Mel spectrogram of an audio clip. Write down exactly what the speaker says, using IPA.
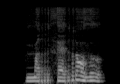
mɑrθærɔ ðʊ

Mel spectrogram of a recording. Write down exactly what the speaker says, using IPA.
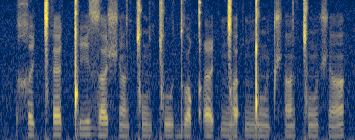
χi˨ǀʰɛ˨˥ǃi˨˥zɐ˨˥ ʃɐ̃˨˩˦ǀũ˨ǀu˨ du˨˩˦qʼi˨˩˦ʔŋ͡ǀɐ˨˥ʔ ŋ͡ǃũ˨˩˦t͡ʃʼɐ̃˨˥ǀũ˨˥ ʃɐ̃˨˥

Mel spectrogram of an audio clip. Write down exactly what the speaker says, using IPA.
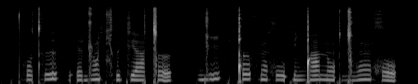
pʰotʰɨ | ʔeɖ͡ʐõ t͡ɕʰʉkʲaːǀɵ | ɡi | ǃɵ fõ xuːʔɾʲɨŋ͡ǃa nõʔ ɡ͡ǀõː xo

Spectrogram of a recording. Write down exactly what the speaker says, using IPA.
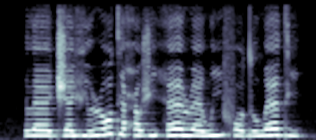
læd͡ʒævʲo ɹɔtiħɔʒi hæɹæ wifɔdo wædi

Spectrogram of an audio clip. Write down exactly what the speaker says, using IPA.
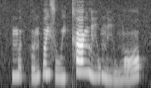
mɵ˨t̚ kɵ˨˥npɐ˥jsuː˨j kʰaː˥ŋliː˨˧wn̪iː˨˩w ŋɔː˨˥

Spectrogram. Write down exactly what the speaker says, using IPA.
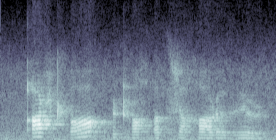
qʼɔħ t͡ʃʼɔ | ʔɵɖʱɔχʔɔθsɵ χɔɽɵ ɣøɭ

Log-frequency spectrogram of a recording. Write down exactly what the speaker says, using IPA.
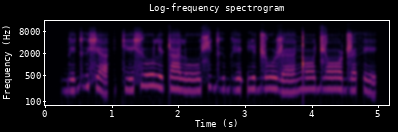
beɡʱɨxʲa | kʲexʲoːle ʈa loːɕiɡʱɨbʱe ʔiɖ͡ʐoː ʐɐːŋ͡ǃɔː d͡ʑɔːɖ͡ʐɐθe

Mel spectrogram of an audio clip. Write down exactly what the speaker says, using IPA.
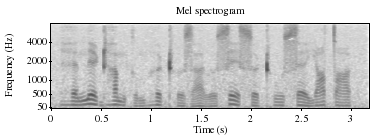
ɦɛ˧ne˥˨ ɖʱa˥˨mkɵ˩˧m ɦɵ˥˨ʈʰɵ˧˩za˩˧˩lɵ˧˩ se˥˨ sɵ˧˩ʈʰu˧ sɛ˧˩je˧˥ tˤɵ˧

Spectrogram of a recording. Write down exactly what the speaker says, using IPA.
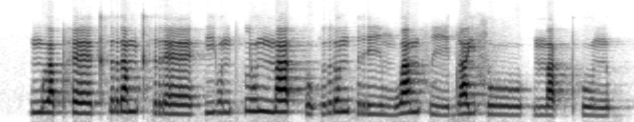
mɯ˧a̯pʰɛː˧kʰra˥˩mkʰrɛː˧ | ju˦˥npʰlu˥˩nmaː˥˩t̚ʔu˨˩ʔ ro˥˩npriː˨˩m wa˥˩mfiː˩˦ da˥˩jsuː˧ | ma˨˩k̚ pʰu˨˩n

